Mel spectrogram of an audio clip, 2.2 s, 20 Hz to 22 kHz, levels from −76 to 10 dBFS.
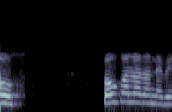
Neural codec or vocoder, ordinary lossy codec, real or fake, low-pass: none; none; real; 3.6 kHz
